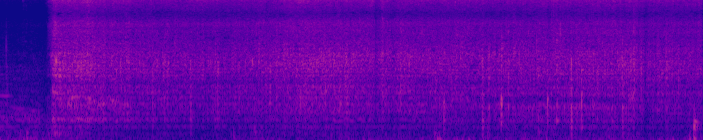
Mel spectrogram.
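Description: Bay leaves and green chillies sizzle steadily in hot oil in a pan, a loud continuous frying hiss that starts abruptly and carries on with faint scattered crackles, no talking.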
